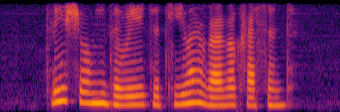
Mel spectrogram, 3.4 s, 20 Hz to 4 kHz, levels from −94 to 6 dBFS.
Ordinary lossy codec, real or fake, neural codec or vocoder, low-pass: none; fake; codec, 44.1 kHz, 2.6 kbps, SNAC; 3.6 kHz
